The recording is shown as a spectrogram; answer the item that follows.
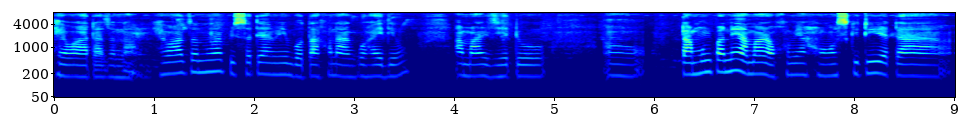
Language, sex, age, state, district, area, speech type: Assamese, female, 60+, Assam, Tinsukia, rural, spontaneous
